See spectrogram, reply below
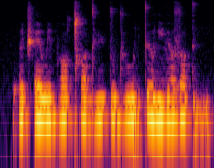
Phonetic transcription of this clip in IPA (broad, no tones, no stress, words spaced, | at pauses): ʔət͡ʃʼɛw ebʱɔ ǀʰɔdʱy t̪udʱuwḭ t̪øʊ̯lʲelʲɔ zɔtḭ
